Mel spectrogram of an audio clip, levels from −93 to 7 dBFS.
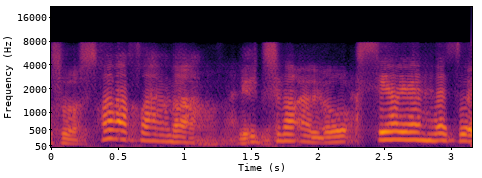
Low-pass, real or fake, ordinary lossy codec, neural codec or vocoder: none; fake; none; codec, 16 kHz, 0.5 kbps, FreqCodec, smaller model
